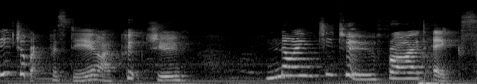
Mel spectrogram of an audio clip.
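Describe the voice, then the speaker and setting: A put-on character voice, female-sounding and high-pitched for a woman. It moves at a fairly slow pace over clear background noise. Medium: read story.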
